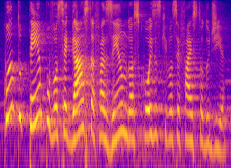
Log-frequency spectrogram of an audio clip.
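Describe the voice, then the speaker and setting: Woman, Brazilian Portuguese accent, sermon, emphatic, high-pitched, reverberant church hall. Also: animated, a little slow, a bit bright. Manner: emphatic, repetitive exhortation. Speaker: preacher.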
